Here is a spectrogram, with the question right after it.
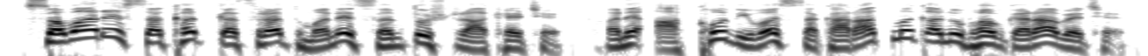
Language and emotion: Gujarati, happy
